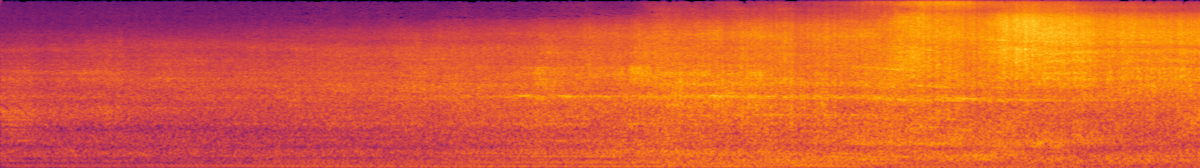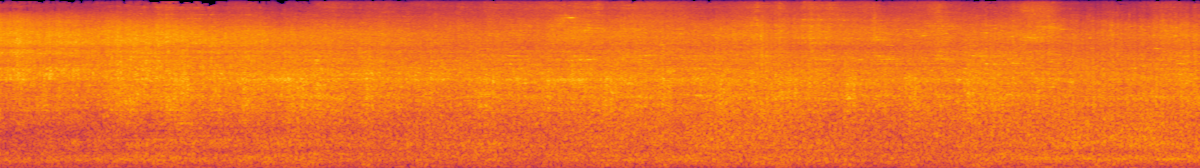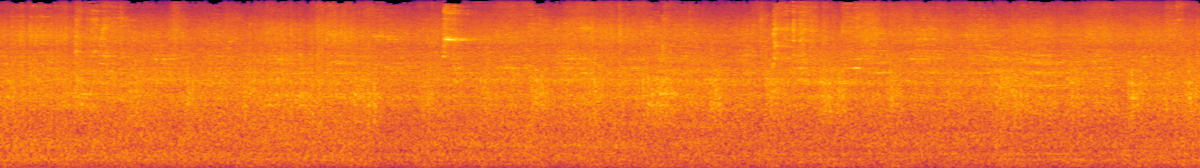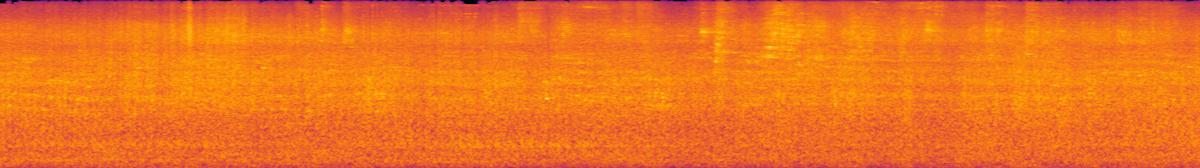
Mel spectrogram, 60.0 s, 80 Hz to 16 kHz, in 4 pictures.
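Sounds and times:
steel wheels rumbling on rail: 0.0s - 60.0s.

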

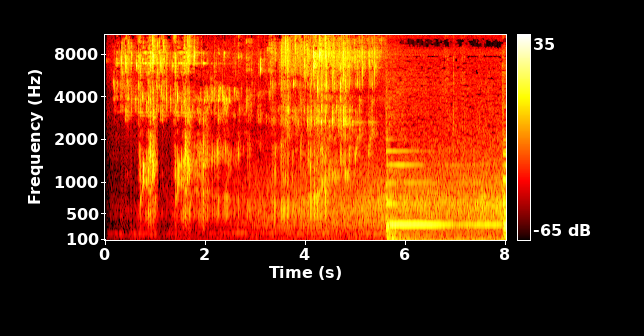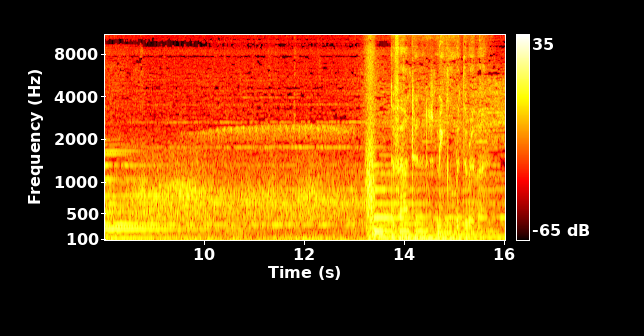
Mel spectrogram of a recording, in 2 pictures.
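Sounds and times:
liquid pouring into a mug: 0.0s - 5.6s
ambient music with deep held notes: 5.1s - 16.0s.

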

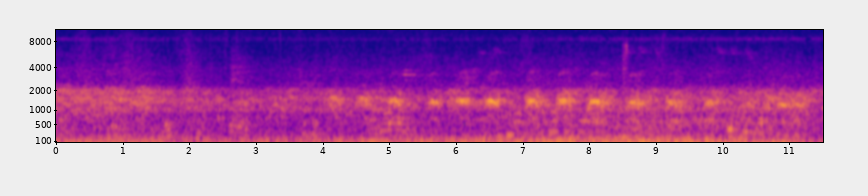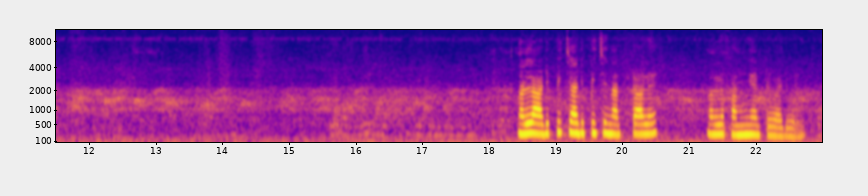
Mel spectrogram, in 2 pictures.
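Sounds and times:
crow cawing: 0.0s - 23.0s.

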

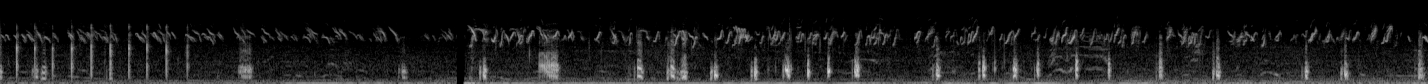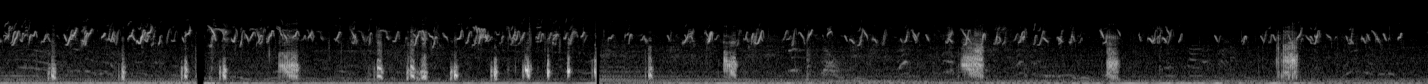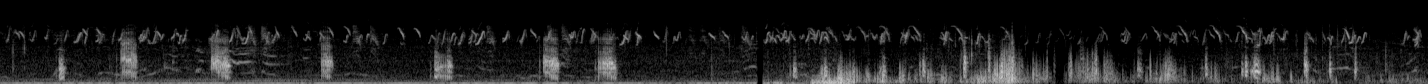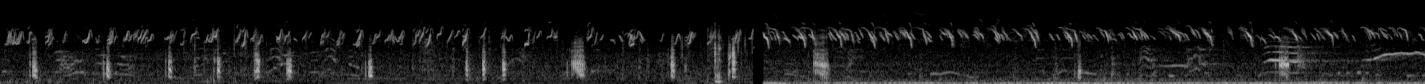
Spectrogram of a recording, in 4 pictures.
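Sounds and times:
chicks peeping: 0.0s - 57.0s
hen clucking: 0.0s - 57.0s.

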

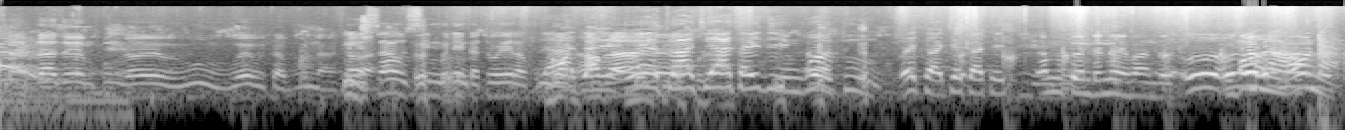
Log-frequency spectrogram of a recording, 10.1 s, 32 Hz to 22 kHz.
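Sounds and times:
men's voices: 0.0s - 10.0s
high hissing noise: 3.7s - 10.0s.

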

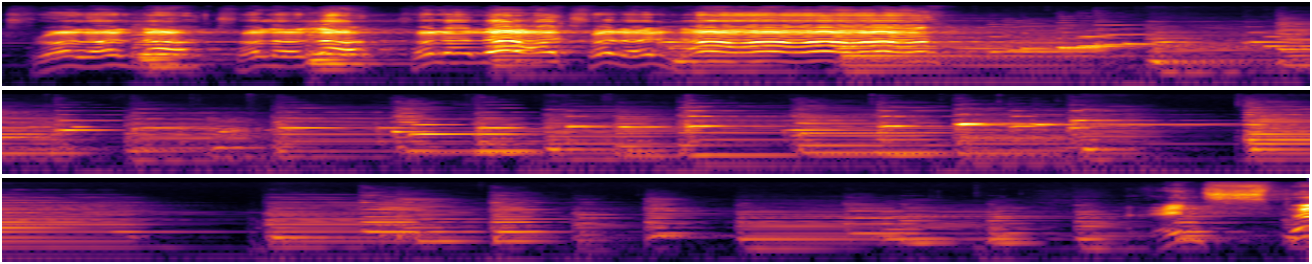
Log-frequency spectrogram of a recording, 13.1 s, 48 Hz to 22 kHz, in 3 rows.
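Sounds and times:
solo piano playing: 0.3s - 13.0s.

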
